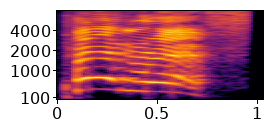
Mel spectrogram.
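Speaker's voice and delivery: high, loud shout at the ref; penalty appeal shout. Real, not acted. Fan screaming at the referee for a penalty, urgent shout. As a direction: demand the penalty.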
